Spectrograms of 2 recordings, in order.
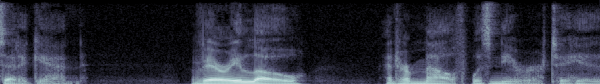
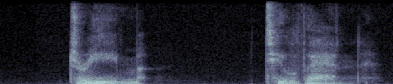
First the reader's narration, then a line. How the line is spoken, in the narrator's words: murmured his breath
